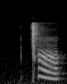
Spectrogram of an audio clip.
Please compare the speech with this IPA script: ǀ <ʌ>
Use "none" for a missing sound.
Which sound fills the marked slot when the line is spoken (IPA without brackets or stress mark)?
ʌ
